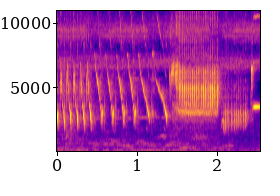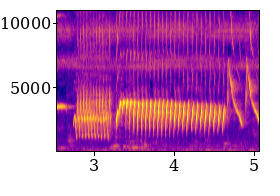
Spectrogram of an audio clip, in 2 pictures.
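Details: Female canary in breeding condition, a lure to prompt males to sing: quick falling sweeps, then a harsh buzzy burst, short rattles, and a long fast even trill before more sweeps.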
